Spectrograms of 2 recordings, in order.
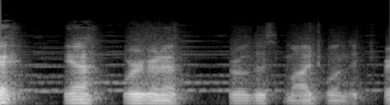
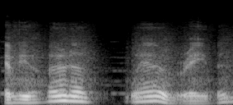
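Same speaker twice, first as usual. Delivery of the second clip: hushed, very quiet, pitched-up voice; 5 semitones higher, 4 dB quieter than usual. Narrating a scene, the speaker voices a woman asking a question: quiet voice. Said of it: "And she gets real quiet too".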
